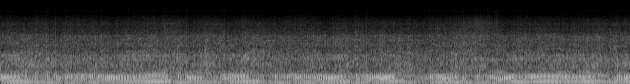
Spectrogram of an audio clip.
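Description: Water splashes under the tyres.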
